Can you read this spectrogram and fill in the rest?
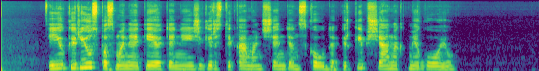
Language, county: Lithuanian, Vilnius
